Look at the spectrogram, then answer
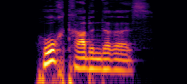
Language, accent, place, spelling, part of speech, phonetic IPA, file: German, Germany, Berlin, hochtrabenderes, adjective, [ˈhoːxˌtʁaːbn̩dəʁəs], De-hochtrabenderes.ogg
- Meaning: strong/mixed nominative/accusative neuter singular comparative degree of hochtrabend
